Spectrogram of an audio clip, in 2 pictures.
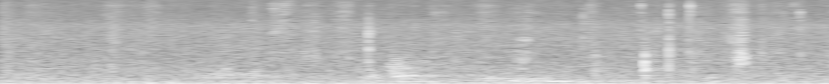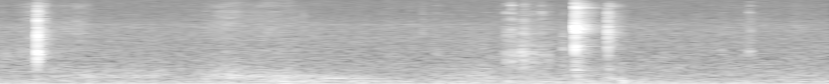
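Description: Scattered light clicks and taps of a plastic switch-and-socket board and its wires being handled, with a sharper click about four seconds in and a louder double click near the end.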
